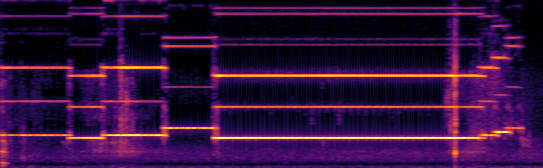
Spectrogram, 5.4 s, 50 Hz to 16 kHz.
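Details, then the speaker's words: JJRC X7P quadcopter power-on (click and hold): cheerful run of steady high beeps stepping up and down in pitch over quiet hiss, normal startup tune, then transmitter binds automatically. "So as soon as you turn on the transmitter after that beautiful tone from the X7P, transmitter just binds automatically once you turn it on."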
